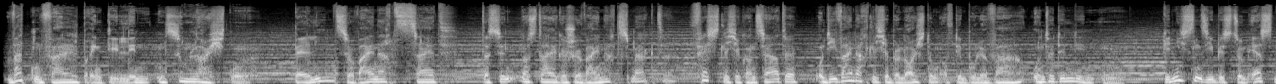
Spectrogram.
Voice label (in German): de werbung, deutsch maenner; sprecher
